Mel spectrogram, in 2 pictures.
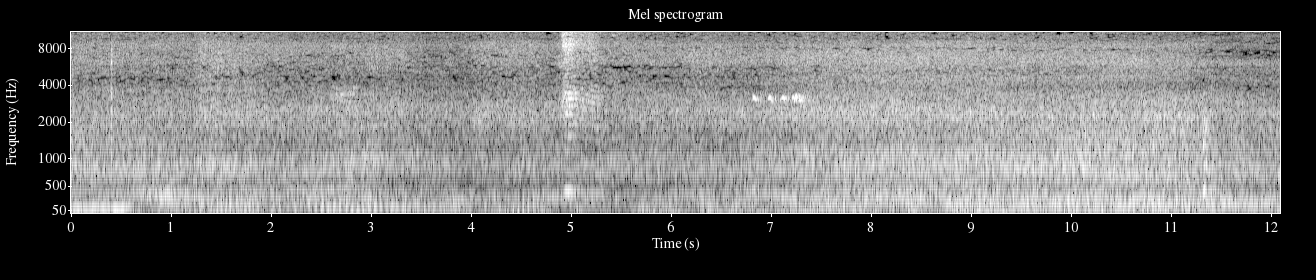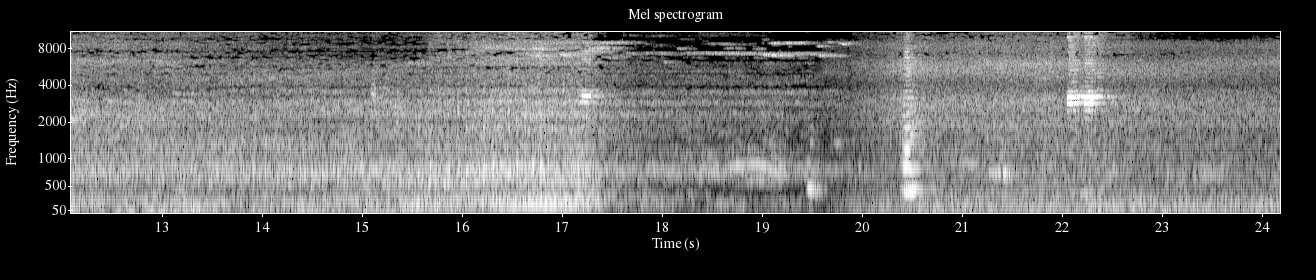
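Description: Large coach diesel engines running as the buses idle and move through a bus terminal, amid traffic noise. The sound drops abruptly after about seventeen seconds to a quieter background with a couple of sharp knocks.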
